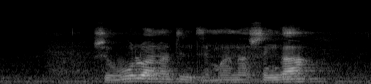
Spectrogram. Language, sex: Tsonga, male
